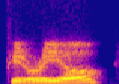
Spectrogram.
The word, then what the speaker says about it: Pirjo: Hi, and I'm Pirjo, actually, originally from Finland, so that's why the name is pronounced Pirjo, close to my colleague Sarah, in the Nordic countries.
